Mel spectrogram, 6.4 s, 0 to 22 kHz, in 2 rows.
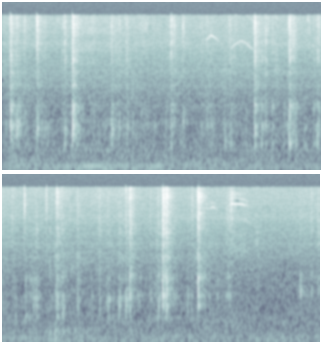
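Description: Scattered, faint small clicks and ticks of a precision screwdriver bit turning the tiny screws in the end cap of an aluminium Transcend StoreJet 25S3 drive enclosure.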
